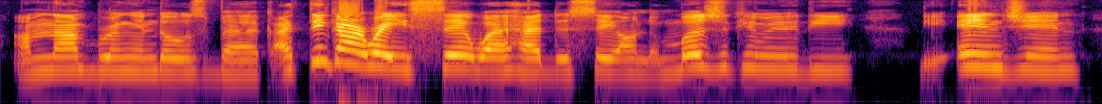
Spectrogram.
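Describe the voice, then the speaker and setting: A woman whose voice sits deeper than most women's, yet comes across smooth and bright. She talks to her viewers in a casual, slangy ramble, restarting and repeating phrases as she goes. The recording is close and dry. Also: brisk, dry recording. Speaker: video creator.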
